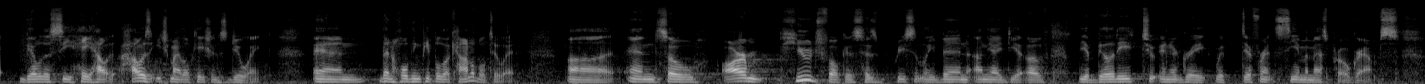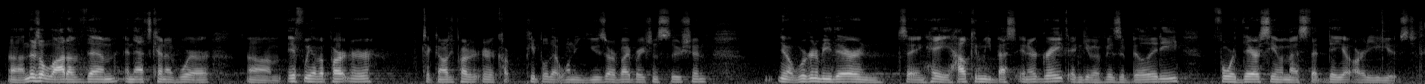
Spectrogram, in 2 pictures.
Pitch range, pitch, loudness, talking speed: 110-125 Hz, 115 Hz, -29 LUFS, 200 wpm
